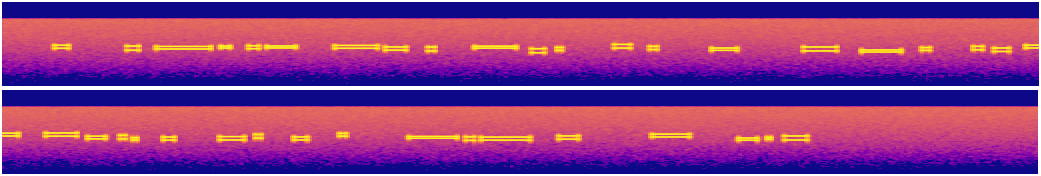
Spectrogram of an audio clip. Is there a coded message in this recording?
No, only pairs of high tones at irregular times.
